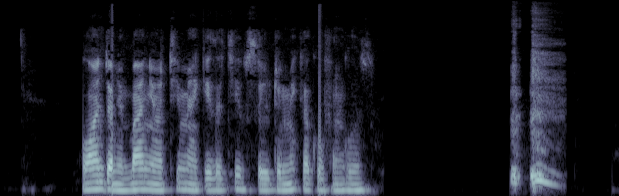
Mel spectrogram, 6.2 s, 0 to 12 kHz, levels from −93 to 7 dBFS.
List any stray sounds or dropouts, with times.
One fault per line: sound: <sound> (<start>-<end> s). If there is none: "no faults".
sound: throat clearing (5.1-5.7 s)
